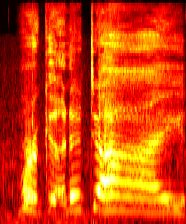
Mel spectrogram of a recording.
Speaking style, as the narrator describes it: Sawyer cried

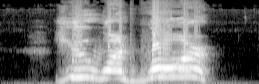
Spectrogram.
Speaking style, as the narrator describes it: Harry yelled

